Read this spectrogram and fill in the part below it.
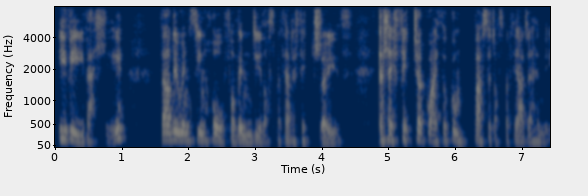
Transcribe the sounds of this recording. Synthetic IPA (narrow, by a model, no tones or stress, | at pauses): iviːvɛɬḭ | vɛlˠnɪwɪnsiːnhoːlˠfɔvɪndiðɔsbarθjadəfɪtʰrʊ̰ɨð | ɡ̥aɬajfɪtʰjɔdɡwajθɔɡʊmpasədɔsbɛrθjadɛɦənḭ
